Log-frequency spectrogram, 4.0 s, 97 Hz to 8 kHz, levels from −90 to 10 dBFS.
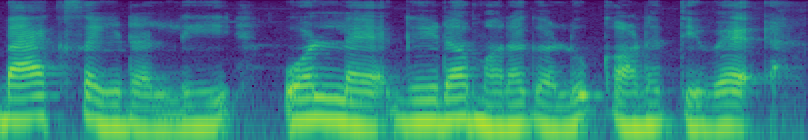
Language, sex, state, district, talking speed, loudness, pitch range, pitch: Kannada, female, Karnataka, Bangalore, 75 wpm, -15 LUFS, 150-180 Hz, 155 Hz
